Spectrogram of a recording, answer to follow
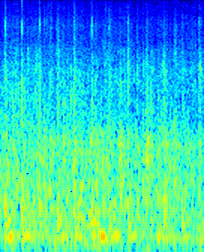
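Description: Audience applauding: many hands clapping steadily and densely.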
